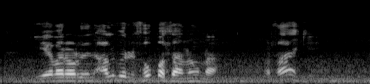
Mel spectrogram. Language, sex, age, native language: Icelandic, male, 50-59, Icelandic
